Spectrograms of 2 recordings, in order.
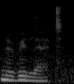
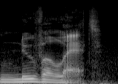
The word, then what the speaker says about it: Neuvillette: Ain't no way his name is actually pronounced Neuvillette. All this time in my head, it's been Novaye. Novaye. Oui, Novaye. Neuvillette?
